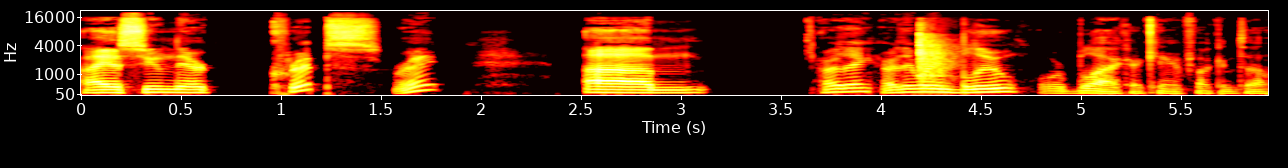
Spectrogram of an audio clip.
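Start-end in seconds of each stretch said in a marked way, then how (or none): none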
